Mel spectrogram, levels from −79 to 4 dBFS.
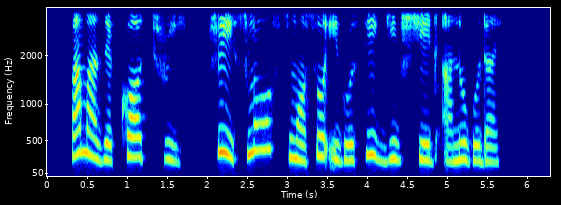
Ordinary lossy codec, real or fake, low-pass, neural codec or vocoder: none; fake; 3.6 kHz; codec, 16 kHz, 4.8 kbps, FACodec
